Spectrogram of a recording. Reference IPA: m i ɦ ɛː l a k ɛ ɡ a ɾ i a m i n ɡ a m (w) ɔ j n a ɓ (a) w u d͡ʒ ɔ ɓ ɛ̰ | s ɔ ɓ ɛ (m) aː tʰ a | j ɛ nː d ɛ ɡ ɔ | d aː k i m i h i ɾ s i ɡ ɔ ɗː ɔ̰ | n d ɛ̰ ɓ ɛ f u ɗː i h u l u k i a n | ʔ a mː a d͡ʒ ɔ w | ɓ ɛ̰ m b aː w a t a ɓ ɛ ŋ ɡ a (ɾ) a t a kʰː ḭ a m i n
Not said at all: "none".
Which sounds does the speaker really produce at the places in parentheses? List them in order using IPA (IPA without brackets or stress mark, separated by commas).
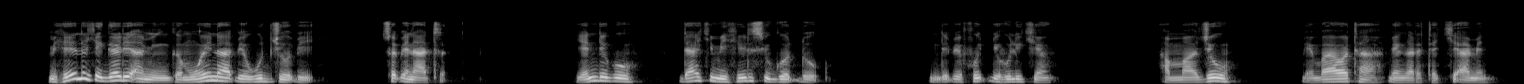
w, ɛ, n, ɾ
